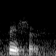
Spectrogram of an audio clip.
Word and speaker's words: Viser: Well, in Holland we spelled it V-I-S-E-R, but it was pronounced Fisher. Because the V is pronounced F in Holland.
